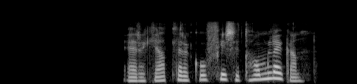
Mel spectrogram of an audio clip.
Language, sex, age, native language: Icelandic, female, 50-59, Icelandic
